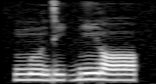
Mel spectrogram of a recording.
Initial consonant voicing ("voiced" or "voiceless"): voiced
